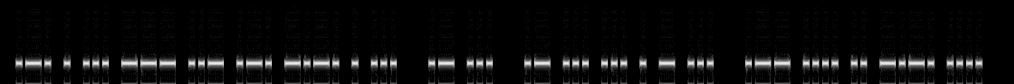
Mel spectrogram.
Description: Morse code, heard as a keyed tone, about 25 wpm, 1000 Hz. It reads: RESOURCES AS ASSETS WHICH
